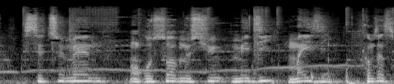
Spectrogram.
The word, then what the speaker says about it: Mehdi Maizi: Cette semaine, on reçoit monsieur Mehdi Maizi. Comme ça se prononce?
